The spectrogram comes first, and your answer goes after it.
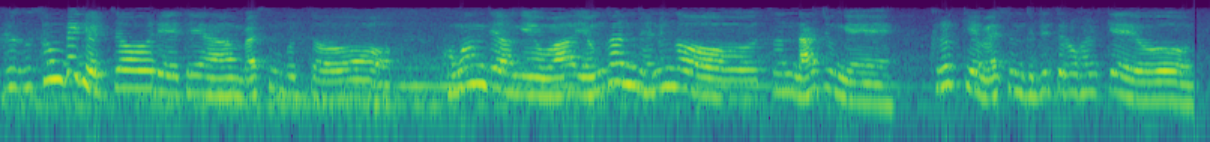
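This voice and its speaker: A woman's voice: a little high, animated, normal speed, hardly any pauses, highs cut off, noisy background. A woman channel host giving an explanatory personal talk in an interview-style format.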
